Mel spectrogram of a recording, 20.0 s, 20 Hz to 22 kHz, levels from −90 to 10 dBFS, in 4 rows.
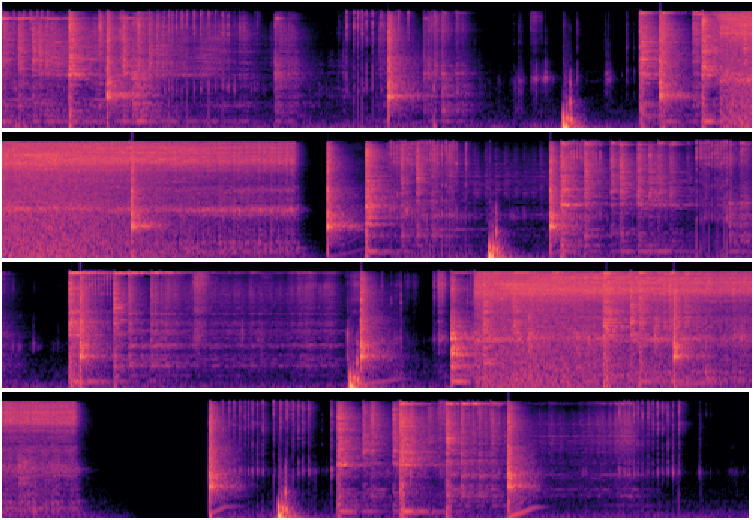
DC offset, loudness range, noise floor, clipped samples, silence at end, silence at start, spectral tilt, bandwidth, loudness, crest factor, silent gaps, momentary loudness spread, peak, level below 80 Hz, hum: under 0.1%; 7 LU; -49 dBFS; under 0.1%; 0.75 s; 0 s; -0.5 dB/octave; 17.5 kHz; -16 LUFS; 20 dB; 15.96-16.38 s; 20 LU; 0 dBFS; -32 dBFS; none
